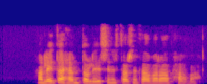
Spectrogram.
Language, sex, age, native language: Icelandic, female, 30-39, Icelandic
